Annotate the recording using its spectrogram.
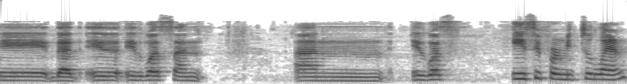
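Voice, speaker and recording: A woman speaks in a Mexican accent at a very slow pace. Her pauses are long and frequent. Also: medium pitch for a woman, ordinary pitch variation. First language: Spanish. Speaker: preschool English teacher. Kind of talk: interview answers. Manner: halting, searching for words.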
